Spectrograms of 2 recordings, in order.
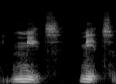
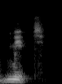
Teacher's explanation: La m y la t quedan igual. Lo que va a cambiar aquí es que esa i va a ser una i corta, que es este símbolo.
